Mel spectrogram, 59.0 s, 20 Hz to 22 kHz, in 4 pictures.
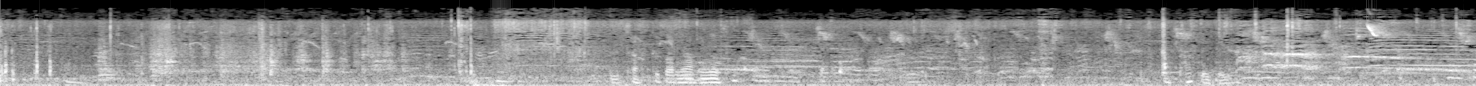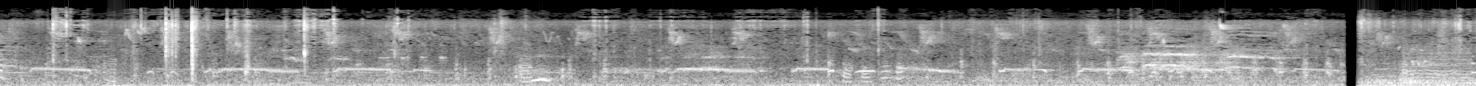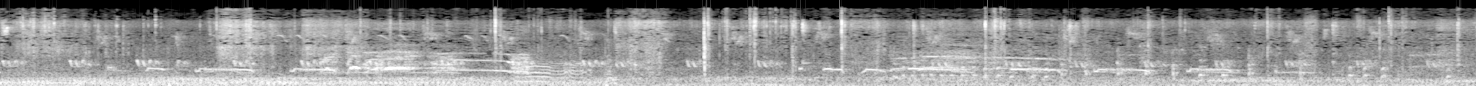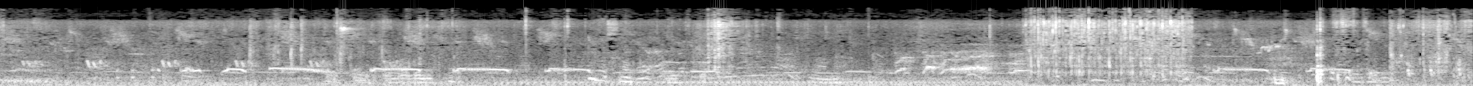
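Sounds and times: chickens clucking: 0.0s - 7.0s, 16.4s - 21.6s, 22.3s - 26.4s, 27.0s - 54.2s, 56.0s - 59.0s.

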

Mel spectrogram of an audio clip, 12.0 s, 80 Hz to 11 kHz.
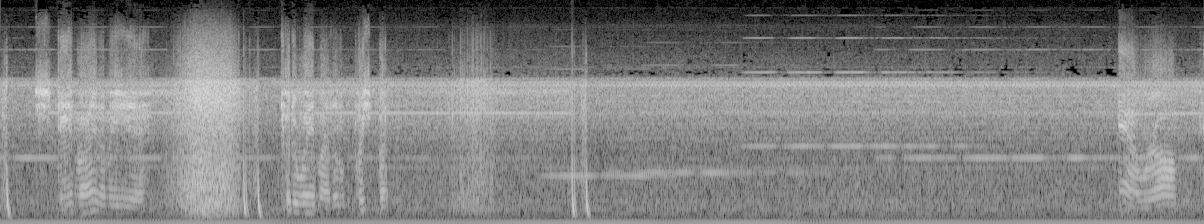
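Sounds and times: radio hiss: 0.0s - 6.0s, 11.2s - 12.0s
low hum: 0.0s - 12.0s.

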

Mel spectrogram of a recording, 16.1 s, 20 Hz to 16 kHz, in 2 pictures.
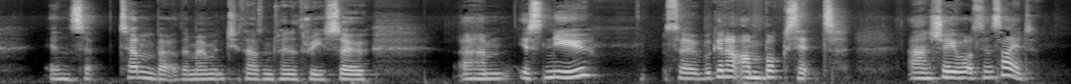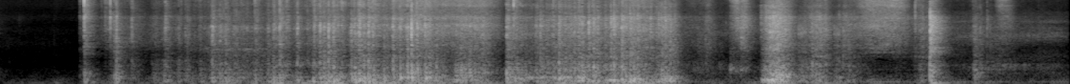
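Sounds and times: scissors cutting tape and cardboard: 8.6s - 13.2s.

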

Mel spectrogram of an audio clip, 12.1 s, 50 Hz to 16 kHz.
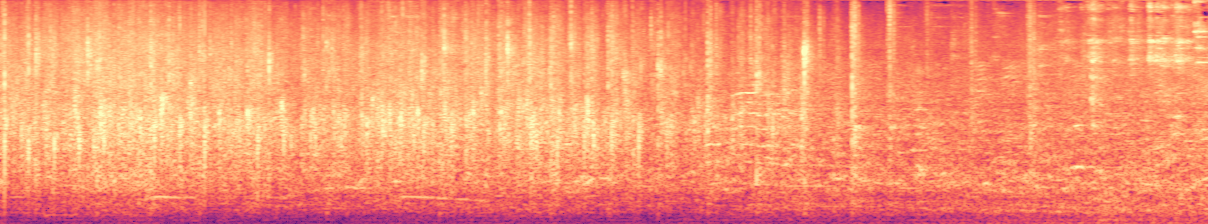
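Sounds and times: children applauding: 0.0s - 12.0s.

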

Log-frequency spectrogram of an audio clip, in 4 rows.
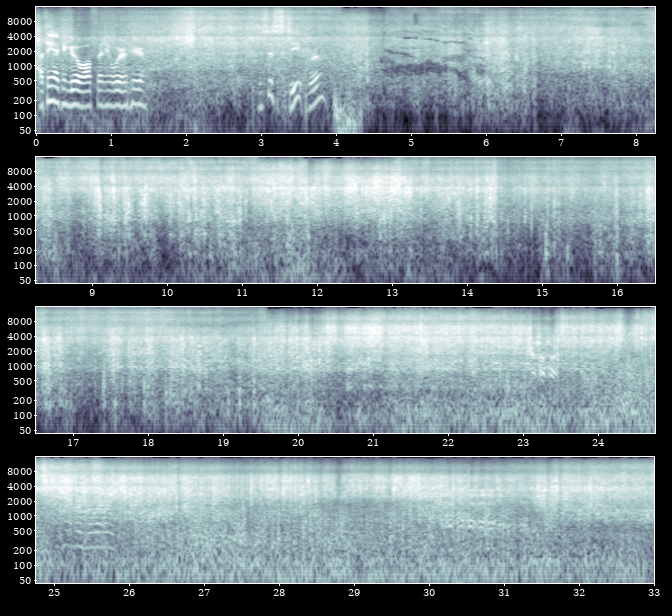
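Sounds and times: board scraping on snow: 0.0s - 33.0s
wind buffeting microphone: 0.0s - 33.0s.

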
